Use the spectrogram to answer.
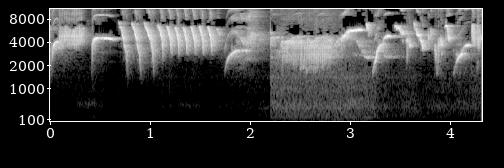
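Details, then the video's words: Canary song for encouraging other canaries to sing: quick repeated whistled notes and a fast trill, then a harsher buzzy rolling passage followed by bright upward-flicking chips. "KENARI GACOR CENGKOK ISTIMEWA #235 || VOICE OF CANARY"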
